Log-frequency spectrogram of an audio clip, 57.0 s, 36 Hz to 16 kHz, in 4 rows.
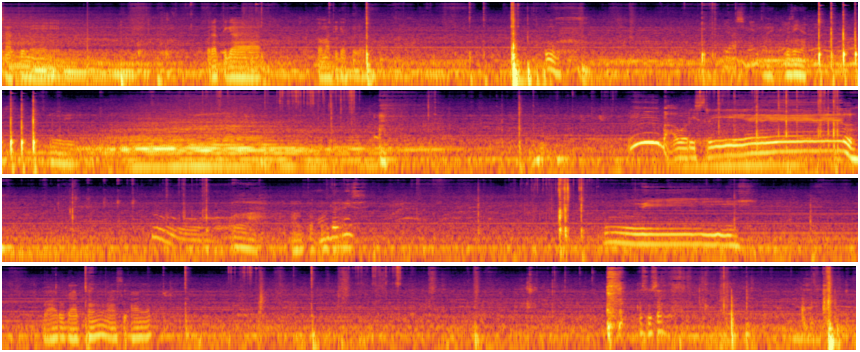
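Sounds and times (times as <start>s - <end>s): low background hum: 0.0s - 57.0s
knife tapping fruit husk: 13.5s - 15.0s, 25.8s - 28.4s
fruit husk crackling tear: 17.6s - 20.5s, 25.7s - 28.5s, 31.0s - 32.3s, 37.0s - 38.6s, 46.6s - 47.2s, 48.6s - 49.6s.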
